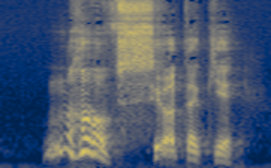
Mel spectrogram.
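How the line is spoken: Laughing. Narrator (Russian): засмеялся Патрик

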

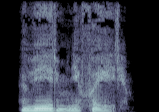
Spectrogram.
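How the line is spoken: Soundless whisper. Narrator (Russian): беззвучно прошептал

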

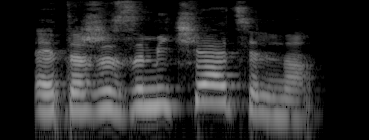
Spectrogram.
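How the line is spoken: Laughing. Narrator (Russian): рассмеялся тот в ответ

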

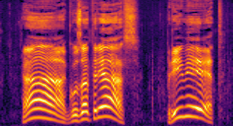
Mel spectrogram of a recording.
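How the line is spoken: Shouted. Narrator (Russian): крикнул граф

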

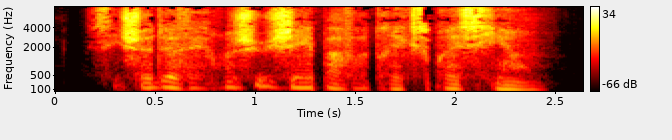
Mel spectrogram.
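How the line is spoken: Eventual murmur. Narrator (French): finit par murmurer le baron Melchior

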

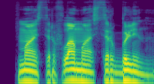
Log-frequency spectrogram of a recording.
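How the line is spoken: Irritated mutter. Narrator (Russian): раздраженно буркнул Палыч

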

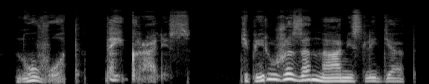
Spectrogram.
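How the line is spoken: Low voice. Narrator (Russian): Рита вполголоса сказала ей

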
